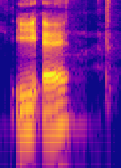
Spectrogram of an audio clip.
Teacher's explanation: तो यह होता है कंठ तालब से ए ए कंठ और तालू दोनों के योग से होने वाला उच्चारण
